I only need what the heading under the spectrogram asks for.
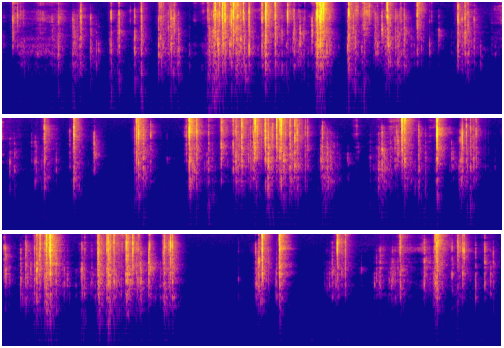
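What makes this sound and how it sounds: Fingertips rub and press the front of a full red plastic cookie bag near its label, producing bright, dry crinkling in dense bursts and short pauses. The sound is thin with almost no low end, and each crackle stops instantly.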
